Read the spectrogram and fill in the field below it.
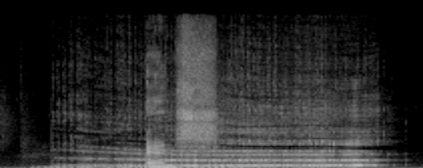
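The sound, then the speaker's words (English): A long, loud, guttural burp rumbles for nearly three seconds, resonant, with a rough, drawn-out tone that swells and then trails off. “Dude, did you blow another fucking burp?”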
